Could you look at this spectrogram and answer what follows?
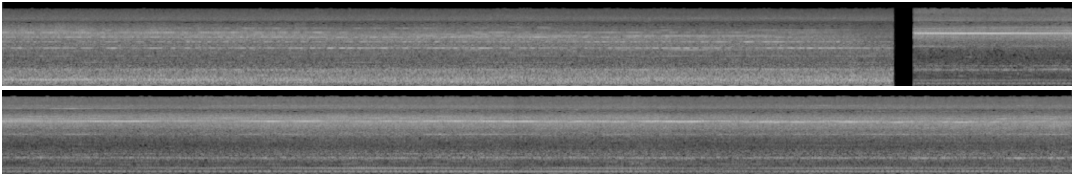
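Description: Polyester POY spinning line running: a steady, loud machine rush around the spinning cabinets. After a sudden break about twelve seconds in, high-speed take-up winders run with a steady whine made of several held tones.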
